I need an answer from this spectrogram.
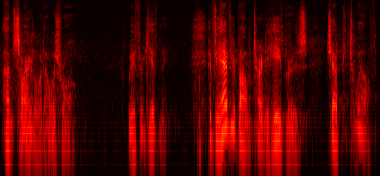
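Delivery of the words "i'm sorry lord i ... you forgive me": low, soft confession to God; understated repentant prayer; humble prayer. Shown as a demonstration. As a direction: pray quietly and humbly. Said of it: "the right example".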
